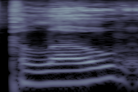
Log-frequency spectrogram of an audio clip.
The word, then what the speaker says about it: Palou: Are you excited for Alex Palou?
